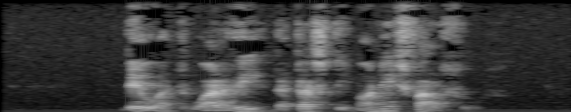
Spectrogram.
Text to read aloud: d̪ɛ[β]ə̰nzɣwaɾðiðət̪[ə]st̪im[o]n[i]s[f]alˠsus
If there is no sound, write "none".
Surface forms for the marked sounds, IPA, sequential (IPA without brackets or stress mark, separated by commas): w, ə, ɔ, i, f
